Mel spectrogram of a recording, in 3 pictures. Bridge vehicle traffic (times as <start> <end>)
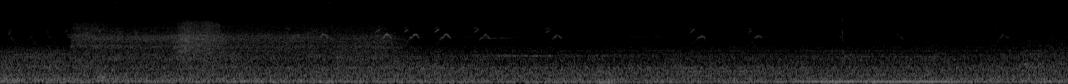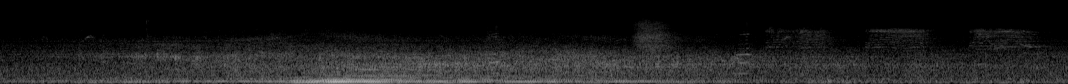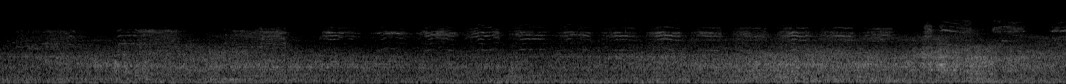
7.9 32.0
